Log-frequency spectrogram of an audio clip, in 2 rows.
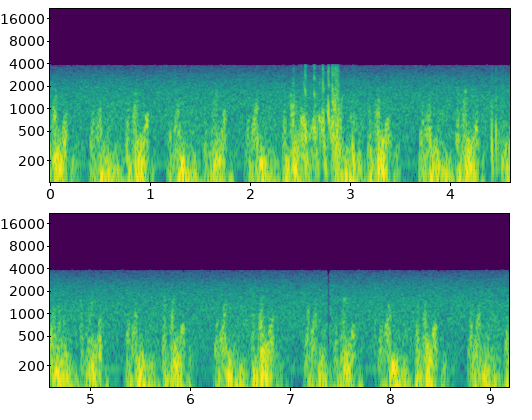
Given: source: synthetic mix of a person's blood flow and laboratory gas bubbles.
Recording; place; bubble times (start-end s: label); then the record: Doppler ultrasound of blood flow; precordium
2.38-2.94 s: bubbles
2.98-3.14 s: bubbles
4.39-4.82 s: bubbles
From the record:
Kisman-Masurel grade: 222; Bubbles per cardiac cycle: several, 3 to 8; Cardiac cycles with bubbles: 10 to 50%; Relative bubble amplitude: moderate (0.250 to 0.450); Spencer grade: 2 (many but less than half of the cardiac periods contain bubble signals, singularly or in groups); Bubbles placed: anywhere in the cardiac cycle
